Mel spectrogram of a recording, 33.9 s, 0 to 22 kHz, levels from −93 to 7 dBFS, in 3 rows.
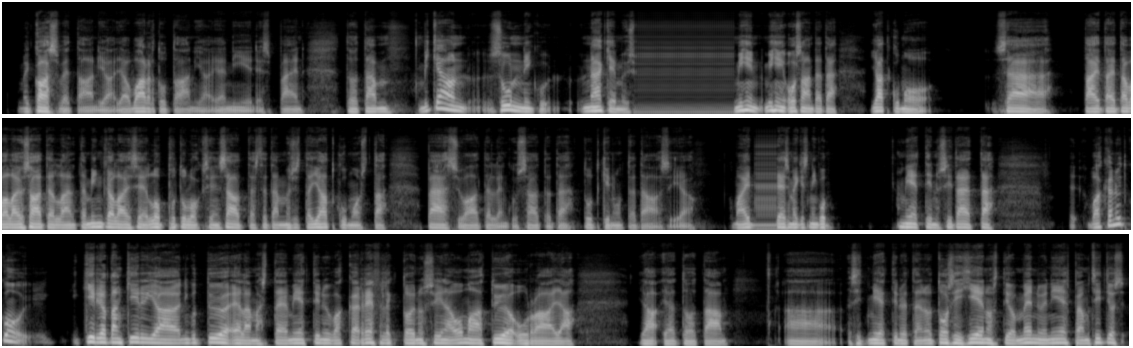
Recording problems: audio freezing; at 6.5 s for 1 s and at 19 s

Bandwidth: 15.5 kHz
